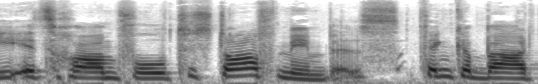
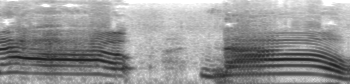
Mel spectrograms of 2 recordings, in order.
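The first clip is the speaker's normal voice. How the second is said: play-acted very slow, stretched-out, high, rising scream; 9 semitones higher, 4 dB louder than usual. Recounting a woman lacking anger management, retelling her scream. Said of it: "she was just screaming".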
